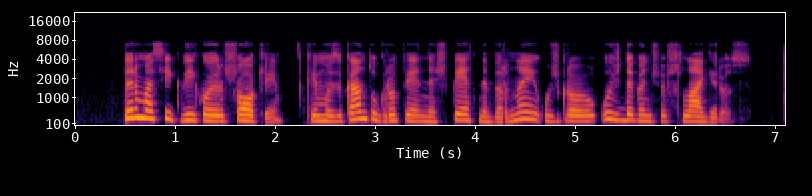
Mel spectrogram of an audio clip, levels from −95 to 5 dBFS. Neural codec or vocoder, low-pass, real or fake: none; 7.2 kHz; real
